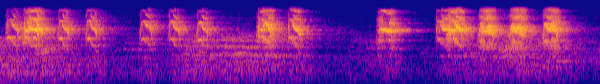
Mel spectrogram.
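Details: Parrots calling with rasping, grating squawks, singly and in quick clusters of three or four, separated by brief quiet gaps.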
